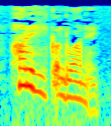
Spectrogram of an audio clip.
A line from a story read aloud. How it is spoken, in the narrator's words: Sukina called softly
